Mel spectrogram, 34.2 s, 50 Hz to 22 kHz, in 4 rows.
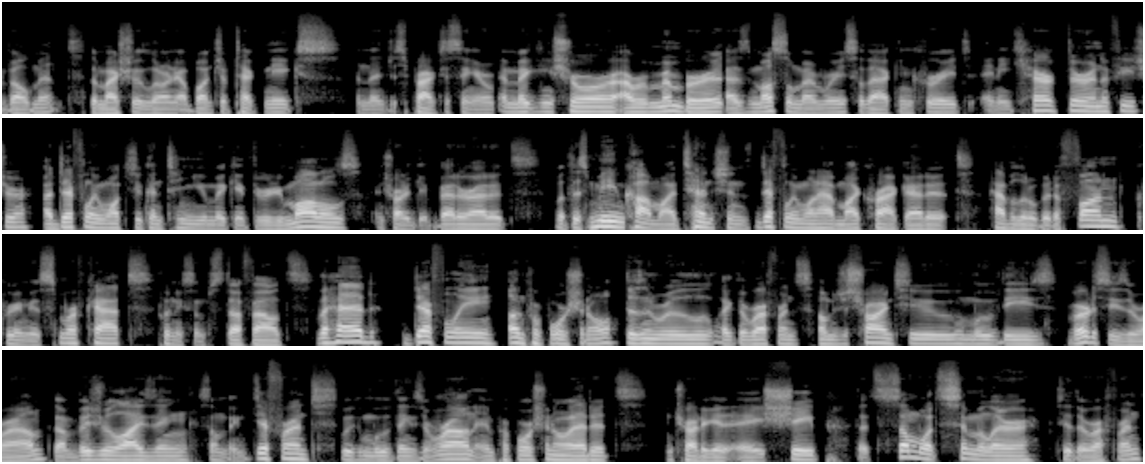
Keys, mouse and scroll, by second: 0.8 click, 1.1 click, 1.8 super+z, 2.1 middle click, 2.9 click, 3.4 super+z, 3.7 click, 4.3 super+z, 4.6 click, 4.8 click, 6.9 super+z, 7.0 click, 9.4 super+z, 10.1 super+z, 10.2 click, 11.3 super+z, 11.5 click, 14.2 middle click, 15.0 middle click, 15.5-16.1 scroll down 2, 15.7 middle click, 16.1 middle click, 16.9 scroll down 2, 17.1 middle click, 17.5 /, 17.8 scroll down 1, 18.0 middle click, 18.5 scroll down 1, 18.6 shift+middle click, 19.1-19.4 scroll up 1, 19.7 middle click, 20.4 click, 21.5 middle click, 21.9 super+z, 23.4 click, 24.1-24.8 scroll down 1, 24.8 super+z, 25.2 click, 26.1-26.6 scroll up 3, 26.6-28.8 scroll down 12, 29.0 middle click, 29.4 scroll up 1, 29.6 click, 30.1-30.5 scroll up 2, 30.5 middle click, 31.2 super+z, 31.4 click, 32.1 alt+z, 32.4 alt+middle click, 32.6 scroll up 4, 32.8 click.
